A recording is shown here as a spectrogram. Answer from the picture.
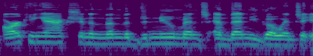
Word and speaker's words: denouement: Okay, am I pronouncing denouement wrong? It's denouement.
